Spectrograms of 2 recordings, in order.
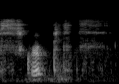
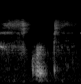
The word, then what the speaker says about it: scripts: Whenever T or D comes between two consonants at the end of a syllable, it gets elided, which means that it doesn't get pronounced. For example, instead of scripts, we say scripts.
